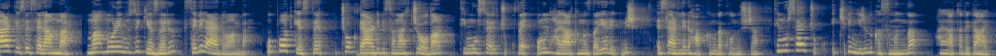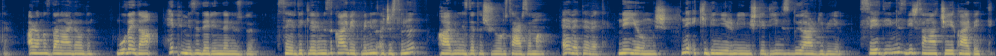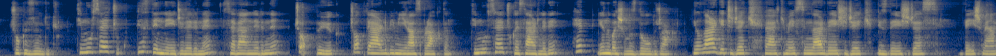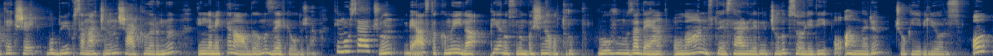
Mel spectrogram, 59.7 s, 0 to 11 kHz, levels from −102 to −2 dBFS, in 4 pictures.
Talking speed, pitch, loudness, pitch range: 120 wpm, 175 Hz, -30 LUFS, 160-200 Hz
